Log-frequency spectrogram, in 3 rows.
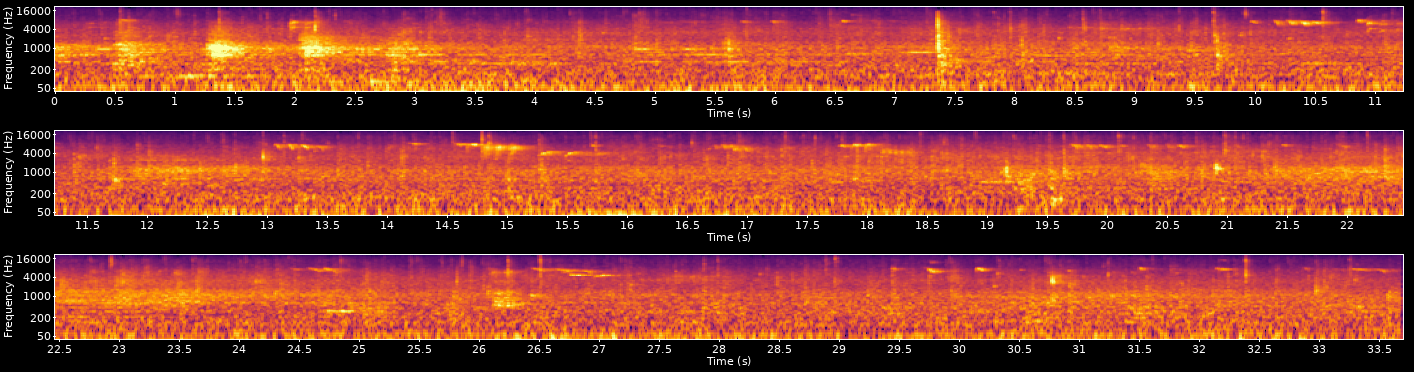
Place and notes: Berlin Bürknerstr., backyard window - autumn morning, workers, distant church bells, light rain
an autumn morning, workers, distant church bells, light rain, nothing special happens
(Sony PCM D50)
